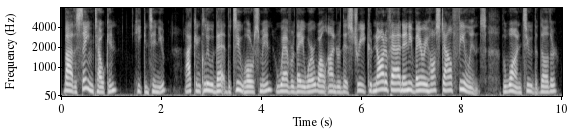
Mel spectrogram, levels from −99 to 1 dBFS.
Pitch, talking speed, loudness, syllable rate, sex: 195 Hz, 190 wpm, -18 LUFS, 5.6 syllables/s, female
